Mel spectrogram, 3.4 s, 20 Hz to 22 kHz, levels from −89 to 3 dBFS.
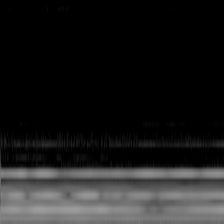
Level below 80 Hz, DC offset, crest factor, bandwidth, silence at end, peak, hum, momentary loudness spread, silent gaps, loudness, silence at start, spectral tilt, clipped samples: -72 dBFS; under 0.1%; 10 dB; 2.8 kHz; 0 s; -26 dBFS; none; 4 LU; none; -38 LUFS; 0 s; -13 dB/octave; under 0.1%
